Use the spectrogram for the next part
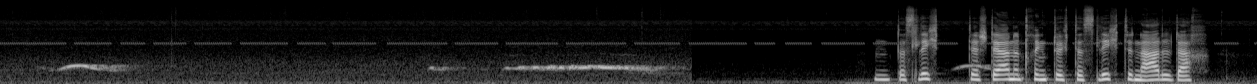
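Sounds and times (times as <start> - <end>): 
small owl hooting at night in a small pine forest in a heath: 0.0 - 6.9, 8.6 - 10.9
faint steady hiss: 0.0 - 12.5
speech: 8.8 - 12.1.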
